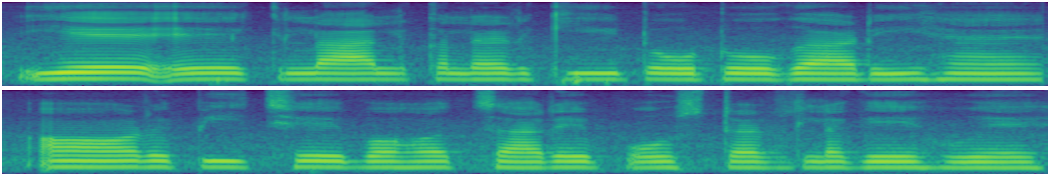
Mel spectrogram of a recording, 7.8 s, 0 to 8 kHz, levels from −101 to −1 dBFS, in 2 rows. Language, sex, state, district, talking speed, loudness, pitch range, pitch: Hindi, female, Uttar Pradesh, Gorakhpur, 120 wpm, -20 LUFS, 165-170 Hz, 165 Hz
